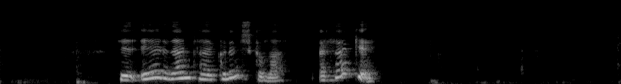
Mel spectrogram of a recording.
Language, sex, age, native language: Icelandic, female, 60-69, Icelandic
